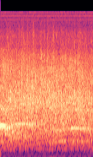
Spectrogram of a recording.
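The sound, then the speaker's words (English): Steady audience applause at an evening church service, dense hand clapping for God from a crowd filling the room at an even, sustained level with no voices standing out. “Come on and give him a hand clap tonight in the room.”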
